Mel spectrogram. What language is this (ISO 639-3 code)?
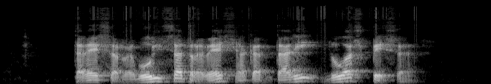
cat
